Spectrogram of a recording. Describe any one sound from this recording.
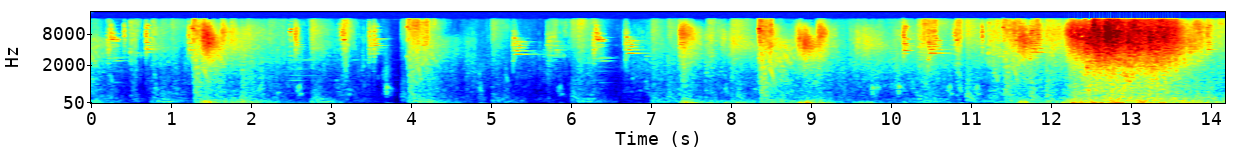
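Sound effects of a fantasy battle game crackle and clash.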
